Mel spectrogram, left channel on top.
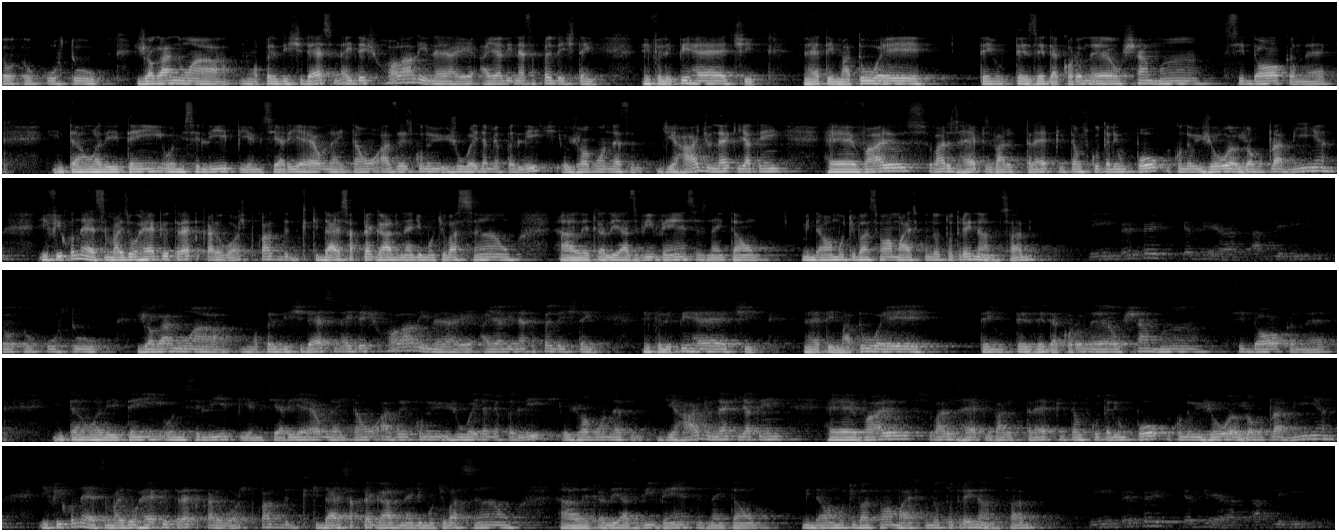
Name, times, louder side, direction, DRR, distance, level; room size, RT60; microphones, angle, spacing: voice 1, 0.0-9.3 9.8-34.4 34.7-37.1, left 4 dB, 85° left, 11 dB, 0.5 m, -26 dB
voice 2, 37.6-39.9, equal, 30° left, 0 dB, 2.3 m, -48 dB
9.7 x 8.1 x 6.3 m, 1.2 s
head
